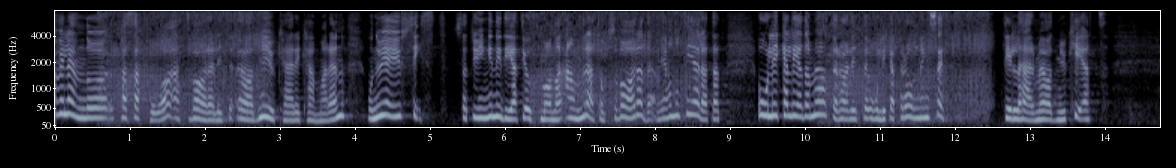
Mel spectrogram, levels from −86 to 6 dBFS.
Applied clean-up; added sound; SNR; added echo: none; Fart; 14 dB; none.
